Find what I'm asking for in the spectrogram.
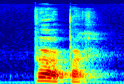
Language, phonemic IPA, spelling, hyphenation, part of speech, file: Dutch, /ˈpʏr.pər/, purper, pur‧per, noun / adjective, Nl-purper.ogg
- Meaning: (noun) 1. purple, especially a reddish hue of purple (colour) 2. the purple, imperial or royal power, in particular in relation to the Roman Empire; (adjective) 1. purple 2. reddish purple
